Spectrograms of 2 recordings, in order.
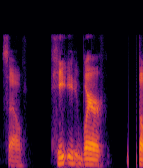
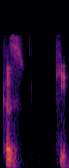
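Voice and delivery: normal talking voice

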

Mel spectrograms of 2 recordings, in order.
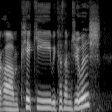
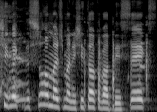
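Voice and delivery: a light put-on Israeli accent; mock Israeli dad accent. Wheezy joins in voicing her own father, light accent. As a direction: play the father, proud and light.

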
